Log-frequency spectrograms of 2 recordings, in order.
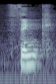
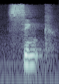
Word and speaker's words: think: But I have many students who pronounce the word this as dis, think as sink or tink.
